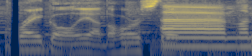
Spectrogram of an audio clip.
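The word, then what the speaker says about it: Brego: It's uh it's I there's always the pronunciation of it so people spell it differently, but it's like Bragel or something like that is how he says it. Bragel.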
